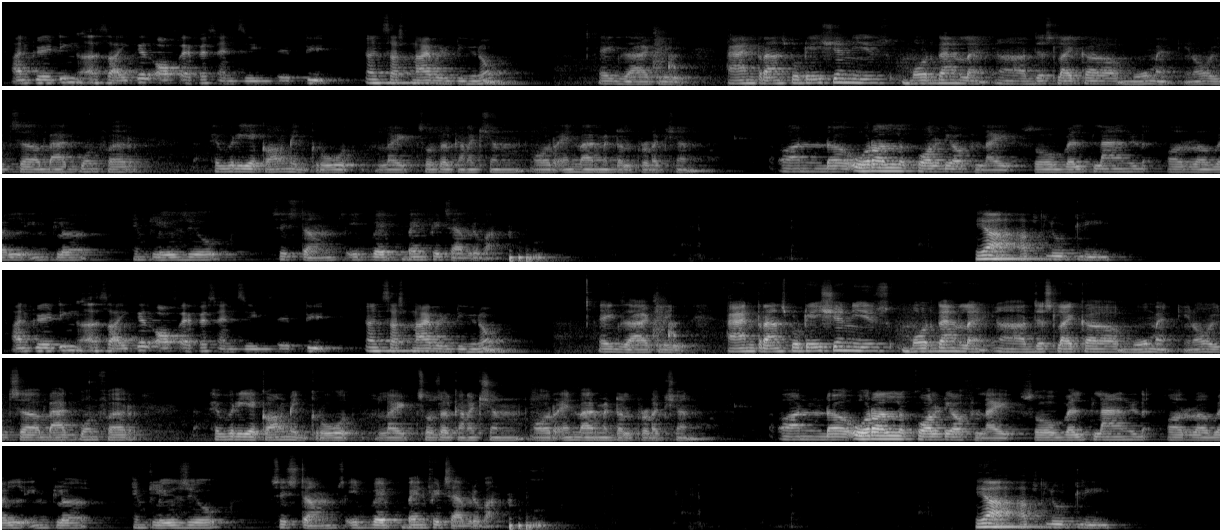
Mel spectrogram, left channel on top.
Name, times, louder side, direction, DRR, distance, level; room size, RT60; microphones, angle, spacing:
voice 1, 0.1-5.2 6.5-6.6 34.1-35.4, right 1 dB, 15° right, 0.8 m, -29 dB
voice 2, 5.8-13.8 14.3-19.3 19.9-25.2 25.7-26.6 27.1-29.8, right 3 dB, 85° right, 1.3 m, -29 dB
29.0 x 27.0 x 5.4 m
head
